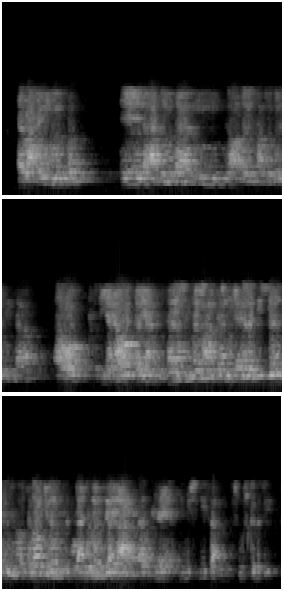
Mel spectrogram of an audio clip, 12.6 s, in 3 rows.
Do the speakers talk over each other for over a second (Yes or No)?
Yes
